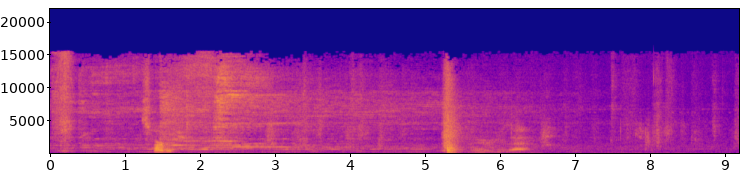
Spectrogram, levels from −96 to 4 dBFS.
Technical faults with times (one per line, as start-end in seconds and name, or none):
none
